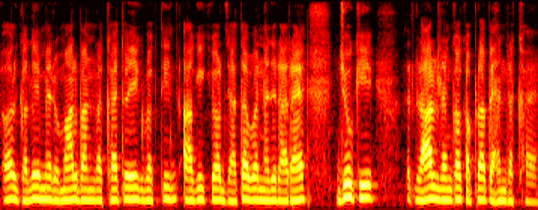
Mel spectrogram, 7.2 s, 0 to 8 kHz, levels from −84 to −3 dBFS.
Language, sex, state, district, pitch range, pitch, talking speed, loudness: Hindi, male, Bihar, Kishanganj, 145-165 Hz, 155 Hz, 235 wpm, -19 LUFS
